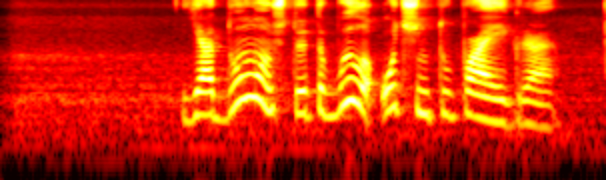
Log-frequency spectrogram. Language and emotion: Russian, angry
